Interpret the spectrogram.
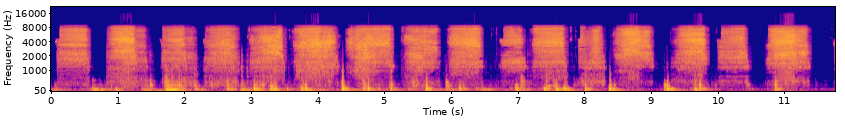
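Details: Four barn owlets together in a nest box at 4:33 am on 1 May 2023 give harsh, breathy hissing screeches, each lasting under a second, repeated roughly every second without a break.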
